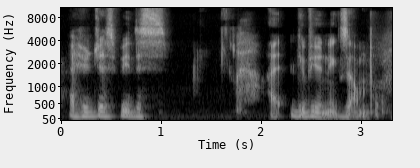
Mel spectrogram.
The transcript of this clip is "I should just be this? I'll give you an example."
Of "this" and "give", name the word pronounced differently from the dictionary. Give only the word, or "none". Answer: none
